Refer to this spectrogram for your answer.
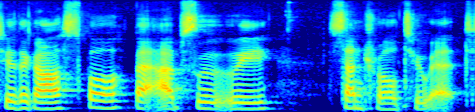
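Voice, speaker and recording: A woman speaks with a Canadian accent at a medium pitch. She talks at a fairly slow pace against a quiet background. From Canada. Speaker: church environmental ministry worker. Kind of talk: interview monologue. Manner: hesitant, with frequent fillers.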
